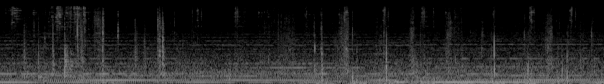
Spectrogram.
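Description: keys jangling

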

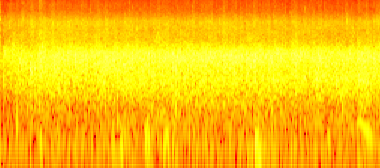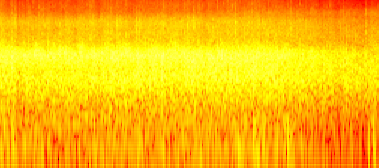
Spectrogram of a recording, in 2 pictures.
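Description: audience applause

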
